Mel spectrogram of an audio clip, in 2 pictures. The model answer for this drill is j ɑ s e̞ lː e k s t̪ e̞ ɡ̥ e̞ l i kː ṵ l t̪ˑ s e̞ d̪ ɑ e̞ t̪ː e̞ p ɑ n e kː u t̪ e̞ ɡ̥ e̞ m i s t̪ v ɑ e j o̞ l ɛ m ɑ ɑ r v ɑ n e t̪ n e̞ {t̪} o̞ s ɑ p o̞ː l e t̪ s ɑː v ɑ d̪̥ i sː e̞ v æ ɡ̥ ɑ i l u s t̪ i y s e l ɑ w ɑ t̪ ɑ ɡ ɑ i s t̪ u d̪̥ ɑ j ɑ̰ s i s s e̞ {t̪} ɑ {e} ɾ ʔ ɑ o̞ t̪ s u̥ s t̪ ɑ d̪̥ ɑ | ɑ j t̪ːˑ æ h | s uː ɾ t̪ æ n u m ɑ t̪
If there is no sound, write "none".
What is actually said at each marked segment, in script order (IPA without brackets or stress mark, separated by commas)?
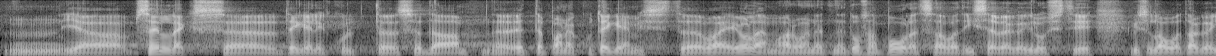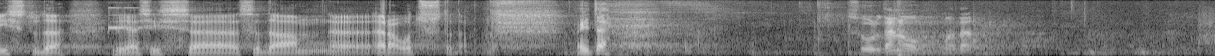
d̪, d̪, æ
